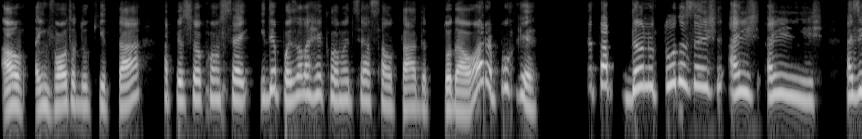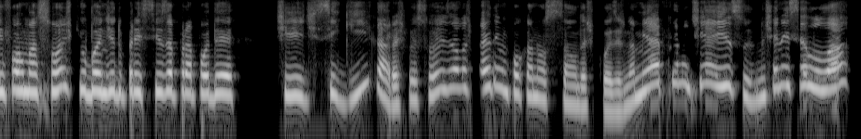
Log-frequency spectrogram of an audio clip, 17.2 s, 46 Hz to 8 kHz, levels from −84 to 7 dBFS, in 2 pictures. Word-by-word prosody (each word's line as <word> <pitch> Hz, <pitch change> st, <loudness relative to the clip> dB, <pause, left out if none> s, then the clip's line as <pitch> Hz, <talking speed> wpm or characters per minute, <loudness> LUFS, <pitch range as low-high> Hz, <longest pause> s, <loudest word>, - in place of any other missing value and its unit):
ao 160 Hz, -1 st, +5 dB
em 150 Hz, +3 st, +1 dB
volta 165 Hz, +3 st, +3 dB
do 160 Hz, -1 st, -4 dB
que 165 Hz, +1 st, -4 dB
tá. 165 Hz, -, +2 dB, 0.2 s
A -, -, -2 dB
pessoa 190 Hz, +1 st, +1 dB
conse 200 Hz, -1 st, 0 dB
e 205 Hz, -, -3 dB
depois 205 Hz, -7 st, +1 dB
ela 240 Hz, +1 st, +2 dB
reclama 220 Hz, -4 st, -1 dB
de 185 Hz, -, -18 dB
ser 200 Hz, -, -3 dB
assaltada 155 Hz, -5 st, -3 dB
toda 140 Hz, -2 st, +3 dB
hora, 300 Hz, -, +4 dB
por 305 Hz, -1 st, -4 dB
quê? 195 Hz, -, +1 dB, 0.5 s
Você -, -, -13 dB
tá 345 Hz, -1 st, +6 dB
dando 310 Hz, +9 st, +3 dB
todas 345 Hz, +5 st, +2 dB
as 320 Hz, -3 st, +2 dB
as 250 Hz, -1 st, +2 dB
as 220 Hz, -4 st, 0 dB, 0.2 s
as 225 Hz, +1 st, +2 dB
informações 270 Hz, +2 st, +3 dB
que 290 Hz, +1 st, -5 dB
o -, -, +3 dB
bandido 255 Hz, -1 st, +4 dB
precisa 265 Hz, +2 st, 0 dB
pra 255 Hz, +1 st, -1 dB
poder 245 Hz, 0 st, +2 dB, 0.4 s
te 230 Hz, -3 st, -1 dB
te 190 Hz, -, -14 dB
seguir, 240 Hz, -, -3 dB
cara. 225 Hz, -, 0 dB
As 165 Hz, -, -7 dB
pessoas, 230 Hz, +9 st, -4 dB
elas 305 Hz, -1 st, -3 dB
perdem 310 Hz, +2 st, -2 dB
um 275 Hz, -, -1 dB
pouco 245 Hz, -2 st, -3 dB
a -, -, -1 dB
noção 190 Hz, -5 st, -5 dB
das 155 Hz, 0 st, -5 dB
coisas. 130 Hz, 0 st, -4 dB
Na 170 Hz, +4 st, -3 dB
minha 270 Hz, -, +2 dB
época 365 Hz, +1 st, -2 dB
não 365 Hz, -2 st, -5 dB
tinha 350 Hz, +4 st, -6 dB
isso, 310 Hz, -, -1 dB
não 205 Hz, +3 st, -2 dB
tinha 265 Hz, +7 st, -5 dB
nem 335 Hz, +1 st, -3 dB
celular. 320 Hz, +1 st, +1 dB
235 Hz, 205 wpm, -21 LUFS, 190-285 Hz, 0.5 s, tá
